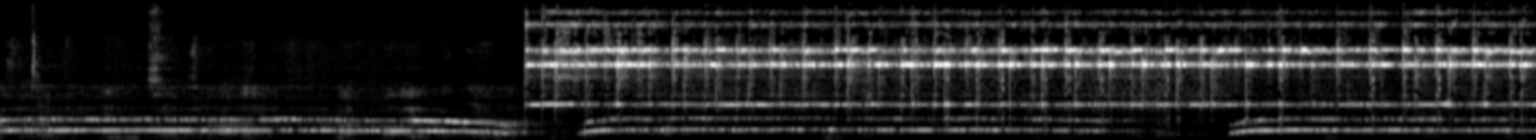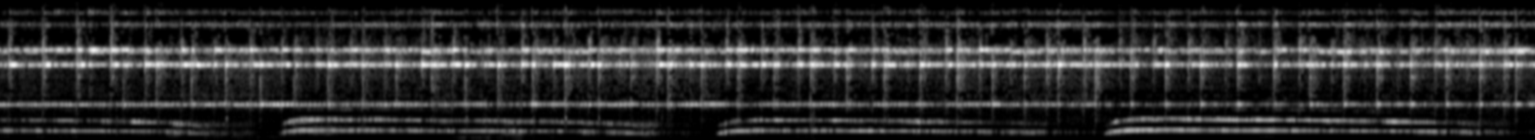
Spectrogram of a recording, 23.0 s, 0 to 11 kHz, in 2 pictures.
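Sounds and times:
hand bell rung rapidly: 4.0 - 23.0.

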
